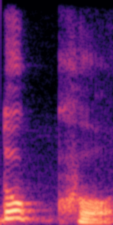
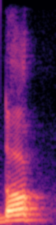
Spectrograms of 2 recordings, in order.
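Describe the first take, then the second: First: The first vowel is a closed 'o' sound. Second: The first vowel is an open 'aw' sound. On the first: The speaker calls it right. "দ is equal to দো।" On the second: The speaker calls it wrong. "এখানে যদি তুমি উচ্চারণ করো দক্ষ, ... কাটা যাবে।"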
